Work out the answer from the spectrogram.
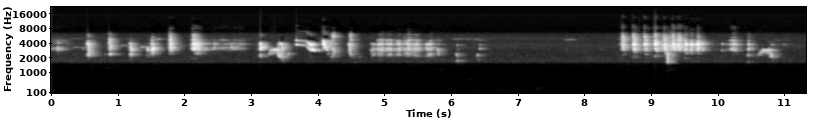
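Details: Bull-headed shrike mimicking other bird calls in quick clipped chirps and stuttering buzzy phrases, a silent gap, then a loud harsh rattling burst.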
